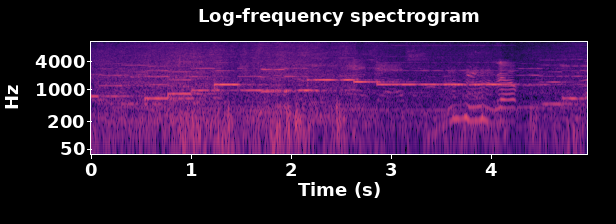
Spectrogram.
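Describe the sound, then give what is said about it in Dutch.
Electronic musical tones from a garbage truck playing a classical tune on its collection rounds: a simple melody of stepped, sustained notes, moderately loud over a busy low rumble. “En dat is veranderd dankzij vuilniswagens waar muziek in zit. Tijdens de ophaalrondjes draaien ze klassieke deuntjes, horen we in een filmpje op de website van The Guardian”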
